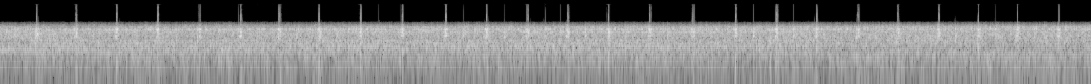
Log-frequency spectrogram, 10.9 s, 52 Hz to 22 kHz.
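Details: 2001 Pontiac Grand Am GT idling petrol engine with a sharp, steady click about two to three times a second, constant whenever running; cause unknown.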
